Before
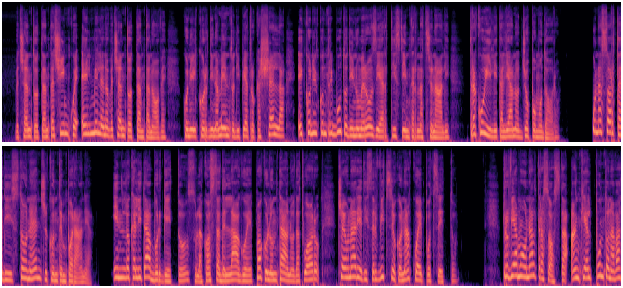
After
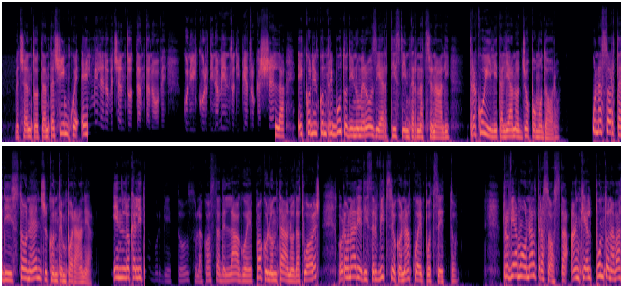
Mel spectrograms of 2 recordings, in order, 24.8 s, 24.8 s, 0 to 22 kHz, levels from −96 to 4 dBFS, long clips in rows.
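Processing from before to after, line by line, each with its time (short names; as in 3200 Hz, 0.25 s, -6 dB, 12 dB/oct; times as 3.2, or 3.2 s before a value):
1.7–5.46 Bessel high-pass 2000 Hz, order 6
15.22–18.07 fade in quadratic
18.59–19.22 reverse
whole clip: EQ curve 280 Hz 0 dB, 440 Hz +8 dB, 2500 Hz +2 dB, 3700 Hz +9 dB, 15000 Hz -13 dB; limiter -13 dBFS; bell 10000 Hz -11 dB 0.62 oct; gain -6.5 dB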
